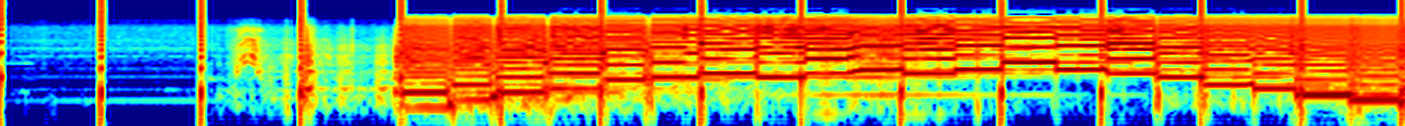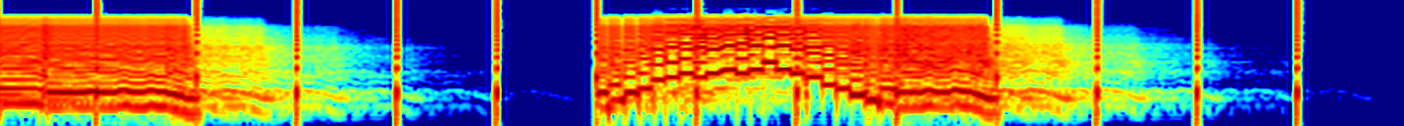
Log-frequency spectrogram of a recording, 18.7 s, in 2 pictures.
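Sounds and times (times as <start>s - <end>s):
Am7b5 chord pattern: 1.6s - 11.7s, 13.4s - 17.1s.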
